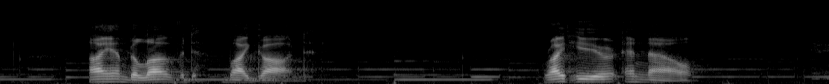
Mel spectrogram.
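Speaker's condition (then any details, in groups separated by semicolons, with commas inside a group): No condition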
